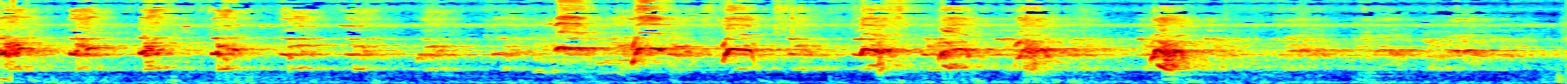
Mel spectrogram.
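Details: Young deer hounds running coyotes in a fenced fox pen for speed and endurance training; loud, irregular bawling barks from several dogs overlap, some rising yelps standing out.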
